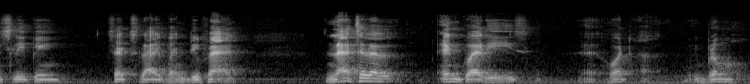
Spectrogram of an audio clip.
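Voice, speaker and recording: Male spiritual teacher, slow and deliberate, forceful gravelly voice, roomy echo. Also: medium pitch. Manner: deliberate, with rhetorical "huh?" checks. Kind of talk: philosophical lecture.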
